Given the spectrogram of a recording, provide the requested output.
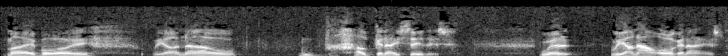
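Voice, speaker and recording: A suave, wary casino manager from an old radio drama. The voice is low and husky with a lively, fatherly delivery, heard on a muffled recording. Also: slow pace, long pauses. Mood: grave, cautioning. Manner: smooth-mannered, hesitant, fatherly.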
